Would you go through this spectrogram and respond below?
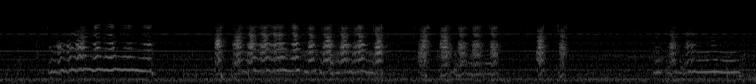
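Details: Female pet cat that learned to bark from a dog friend, watching the yard and trying to scare a bird away: drawn-out mewing calls, then a rapid run of about a dozen short, clipped, barking chirps, and a final brief mew.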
